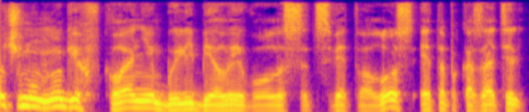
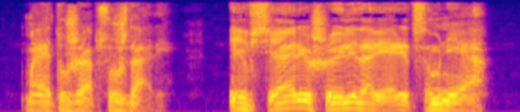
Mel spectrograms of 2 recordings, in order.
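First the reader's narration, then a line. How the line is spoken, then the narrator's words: Growl. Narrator (Russian): рыкнул Ген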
